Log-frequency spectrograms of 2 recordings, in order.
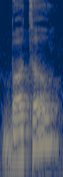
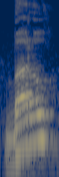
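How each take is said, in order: First: It is said in a British accent. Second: It is said in an American accent. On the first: "anglais britannique" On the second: "anglais américain"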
